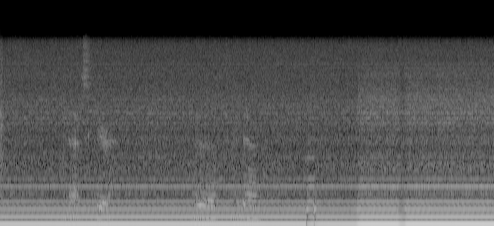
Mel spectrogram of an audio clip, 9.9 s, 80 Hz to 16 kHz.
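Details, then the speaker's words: Vacuum tube guitar amp in ready mode, clean and distortion channel gain raised: a constant low buzz and hum that grows louder with volume. It is 120 Hz, not 60 Hz, timed with HV rectifier diode conduction; the source is not yet found. "yeah but the point I was trying to make was the buzzing is not 60 cycle it appears to be 120 cycle in origin"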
